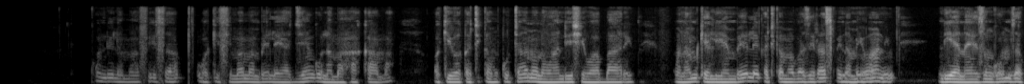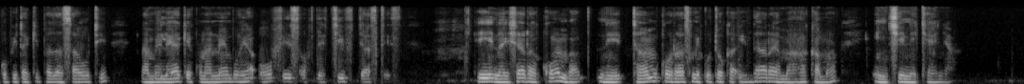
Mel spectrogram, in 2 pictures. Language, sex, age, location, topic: Swahili, male, 25-35, Kisumu, government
